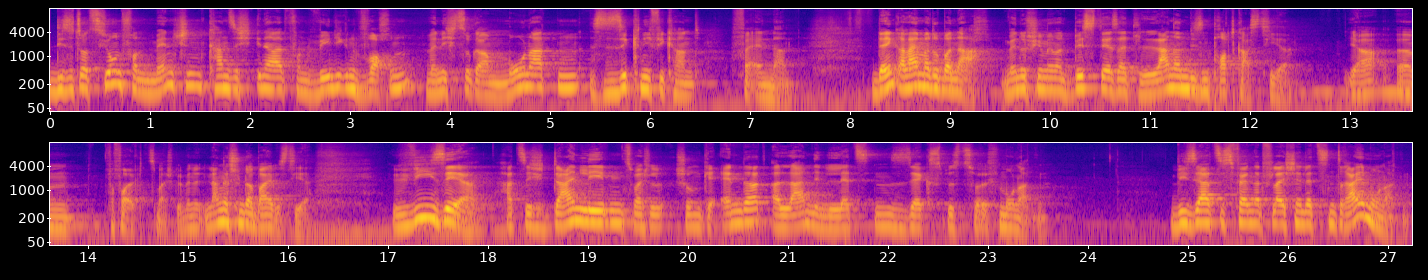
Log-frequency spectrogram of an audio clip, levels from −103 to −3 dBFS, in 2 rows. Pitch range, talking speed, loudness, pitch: 115-155 Hz, 160 wpm, -25 LUFS, 130 Hz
